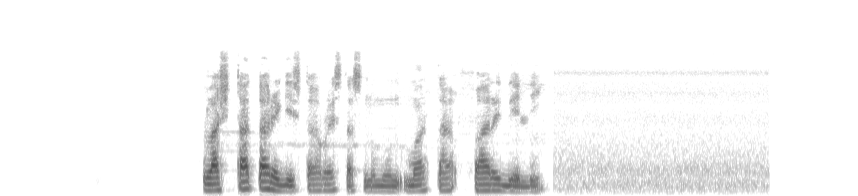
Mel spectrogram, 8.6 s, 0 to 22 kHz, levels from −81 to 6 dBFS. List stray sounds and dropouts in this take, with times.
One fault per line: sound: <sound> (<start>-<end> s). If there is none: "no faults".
no faults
